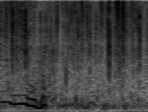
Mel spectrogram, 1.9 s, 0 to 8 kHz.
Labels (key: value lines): label: biophony, cascading saw
recorder: SoundTrap 600 or HydroMoth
